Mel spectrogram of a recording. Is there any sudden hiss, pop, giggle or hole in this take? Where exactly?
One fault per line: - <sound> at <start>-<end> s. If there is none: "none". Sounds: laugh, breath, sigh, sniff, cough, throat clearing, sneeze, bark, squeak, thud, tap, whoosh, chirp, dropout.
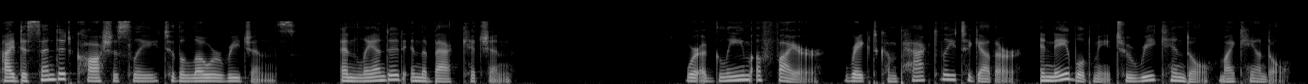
none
